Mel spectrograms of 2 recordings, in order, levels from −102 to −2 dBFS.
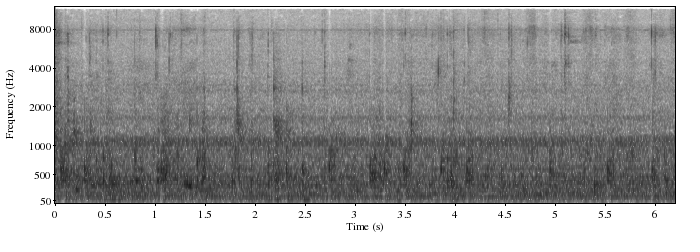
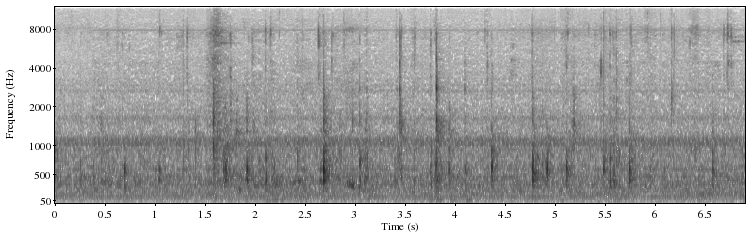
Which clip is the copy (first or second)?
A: first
